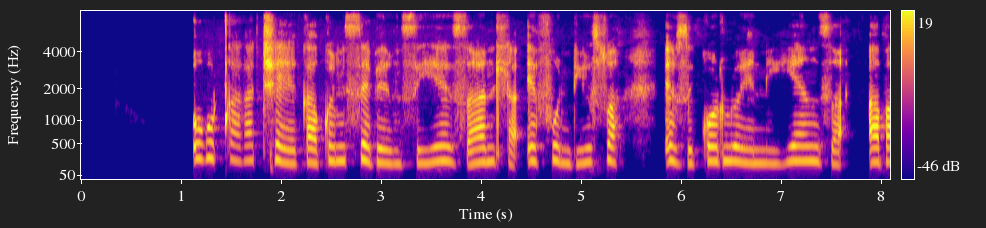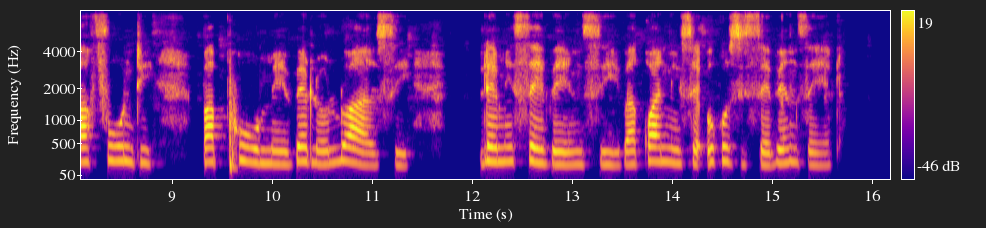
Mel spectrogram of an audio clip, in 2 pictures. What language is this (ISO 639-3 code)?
nde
